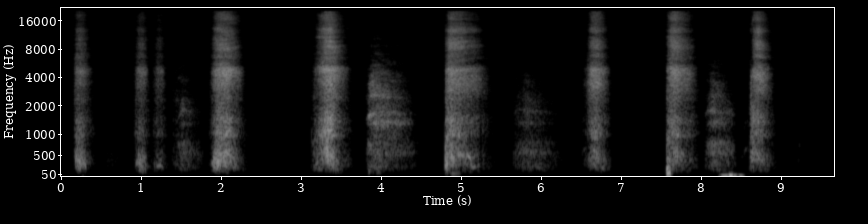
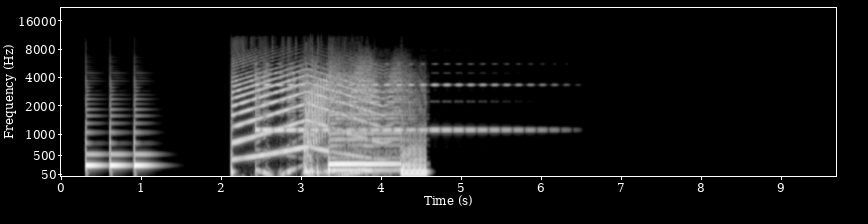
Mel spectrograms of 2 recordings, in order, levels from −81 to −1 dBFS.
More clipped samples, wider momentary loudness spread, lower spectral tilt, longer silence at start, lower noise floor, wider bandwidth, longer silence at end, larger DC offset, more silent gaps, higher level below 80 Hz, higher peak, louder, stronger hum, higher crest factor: neither; first, 25 LU vs 20 LU; second, -1 dB/octave vs -6 dB/octave; second, 0.15 s vs 0.3 s; first, -79 dBFS vs -46 dBFS; first, over 20 kHz vs 9.6 kHz; second, 0.8 s vs 3.95 s; neither; first, 0.82-0.87 s, 2.36-3.09 s, 4.53-4.77 s, 5.45-5.61 s, 6.31-6.47 s, 6.91-7.55 s vs 1.62-2.10 s; second, -62 dBFS vs -26 dBFS; second, -16 dBFS vs 0 dBFS; second, -35 LUFS vs -9 LUFS; neither; first, 26 dB vs 14 dB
